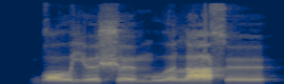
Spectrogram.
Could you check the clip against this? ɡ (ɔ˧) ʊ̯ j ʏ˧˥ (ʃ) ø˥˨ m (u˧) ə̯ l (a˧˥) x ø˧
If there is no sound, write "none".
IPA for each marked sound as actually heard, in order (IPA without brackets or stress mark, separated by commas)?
ɔ˧, ʃ, u˨˩˦, a˧˥˧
